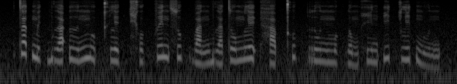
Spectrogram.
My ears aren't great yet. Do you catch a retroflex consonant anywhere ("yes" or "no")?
no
